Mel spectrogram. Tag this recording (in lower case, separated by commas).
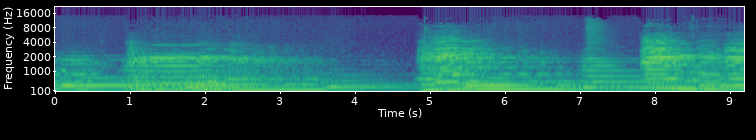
music, jazz, musical instrument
